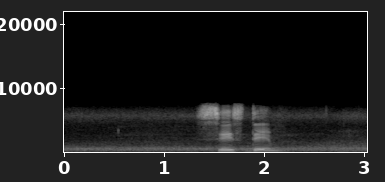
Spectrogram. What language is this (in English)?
Southern Sotho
